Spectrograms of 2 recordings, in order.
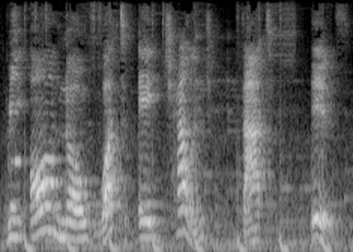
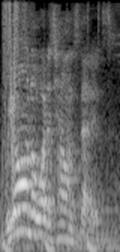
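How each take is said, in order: First: The words are said separately without linking. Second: The words are linked together smoothly.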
